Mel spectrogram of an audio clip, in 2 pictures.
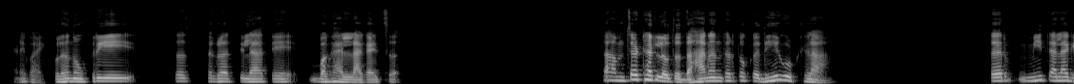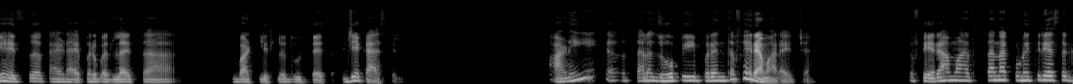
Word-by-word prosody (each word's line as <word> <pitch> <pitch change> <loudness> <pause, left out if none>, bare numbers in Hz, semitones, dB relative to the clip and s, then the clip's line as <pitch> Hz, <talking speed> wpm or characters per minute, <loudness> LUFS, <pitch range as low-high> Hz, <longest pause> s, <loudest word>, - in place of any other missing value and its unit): आणि 135 - -10
बायकोला 120 - -3
नोकरीचं 145 +1 0
सगळं 140 -1 -4
तिला 130 -1 +1
ते 130 -1 -2 0.3
बघायला 125 -1 +2
लागायचं. 110 0 -1 2.1
तर - - +1
आमचं 185 +4 +3
ठरलं 205 -7 +7
होतं 130 -7 +2
10 130 +5 +5
नंतर 160 +1 +2
तो 180 - -2
कधीही 155 +6 +2
उठला 120 -9 -2 1.7
तर 165 +2 +4
मी 175 +4 -1
त्याला 175 -1 +3
घ्यायचं 140 -3 -1
काय 125 -1 -4
डायपर 115 +1 -3
बदलायचा, 110 0 -2 0.8
बाटलीतलं 105 0 -4
दूध 110 -2 -6
द्यायचं, 100 -1 -4
जे 175 - +3
काय - - -1
असेल. - - -15 1.5
आणि 220 - 0
अ, - - -6 0.2
त्याला - - -2
झोपे 170 +3 +1
येईपर्यंत 175 0 +1
फेऱ्या 260 - +8
मारायच्या. 90 -2 -5 1.0
फेरा 165 +2 +1
मारताना 190 +2 0
कुणीतरी 195 0 0
असं 195 -2 +1
145 Hz, 115 wpm, -27 LUFS, 120-175 Hz, 2.1 s, फेऱ्या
